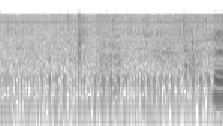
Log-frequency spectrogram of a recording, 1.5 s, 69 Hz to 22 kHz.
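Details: Purring from Ashley, a young house cat roughly one year old, lying with her two newborn daughters Maggie and Rose, born March 30th 2013; a soft, even rumble, a brief click midway and a short voice at the end.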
